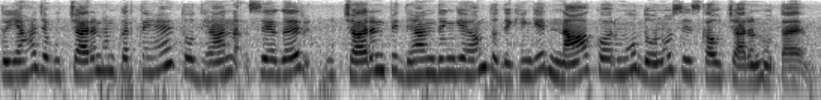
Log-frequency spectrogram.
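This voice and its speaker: A woman teacher explaining a grammar lesson to students slowly, carefully pronouncing each example sound. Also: high-pitched, a bit bright, a little hiss or hum, low-quality recording. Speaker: school Hindi teacher.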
